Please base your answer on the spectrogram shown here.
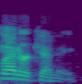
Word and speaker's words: Letterkenny: called again it's called Letterkenny and I am how do you say a letter like sending a letter Kenny like the word the name Kenny Oh Kenny Kenny write all one word yeah the last thing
